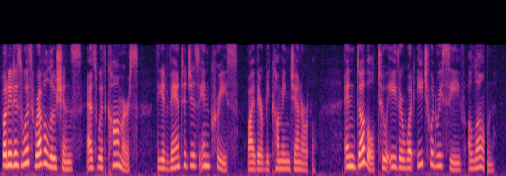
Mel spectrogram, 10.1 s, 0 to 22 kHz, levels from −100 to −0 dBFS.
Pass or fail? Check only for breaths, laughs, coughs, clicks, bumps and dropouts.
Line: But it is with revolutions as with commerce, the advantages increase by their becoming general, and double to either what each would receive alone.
fail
